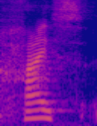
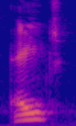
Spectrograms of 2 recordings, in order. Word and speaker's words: Hesse: I have about 5% from Germany listening to me right now, from Heiss, Germany. If I'm pronouncing that wrong, people from Germany, I am sorry. But it's Hesse, from there.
